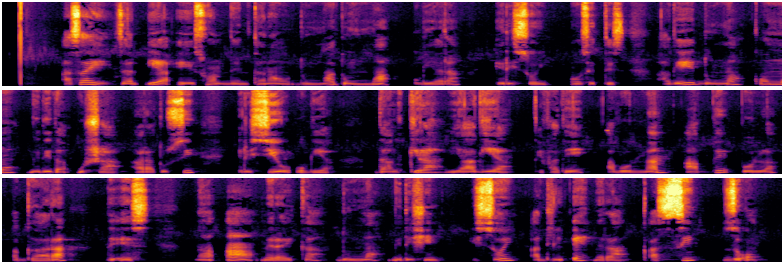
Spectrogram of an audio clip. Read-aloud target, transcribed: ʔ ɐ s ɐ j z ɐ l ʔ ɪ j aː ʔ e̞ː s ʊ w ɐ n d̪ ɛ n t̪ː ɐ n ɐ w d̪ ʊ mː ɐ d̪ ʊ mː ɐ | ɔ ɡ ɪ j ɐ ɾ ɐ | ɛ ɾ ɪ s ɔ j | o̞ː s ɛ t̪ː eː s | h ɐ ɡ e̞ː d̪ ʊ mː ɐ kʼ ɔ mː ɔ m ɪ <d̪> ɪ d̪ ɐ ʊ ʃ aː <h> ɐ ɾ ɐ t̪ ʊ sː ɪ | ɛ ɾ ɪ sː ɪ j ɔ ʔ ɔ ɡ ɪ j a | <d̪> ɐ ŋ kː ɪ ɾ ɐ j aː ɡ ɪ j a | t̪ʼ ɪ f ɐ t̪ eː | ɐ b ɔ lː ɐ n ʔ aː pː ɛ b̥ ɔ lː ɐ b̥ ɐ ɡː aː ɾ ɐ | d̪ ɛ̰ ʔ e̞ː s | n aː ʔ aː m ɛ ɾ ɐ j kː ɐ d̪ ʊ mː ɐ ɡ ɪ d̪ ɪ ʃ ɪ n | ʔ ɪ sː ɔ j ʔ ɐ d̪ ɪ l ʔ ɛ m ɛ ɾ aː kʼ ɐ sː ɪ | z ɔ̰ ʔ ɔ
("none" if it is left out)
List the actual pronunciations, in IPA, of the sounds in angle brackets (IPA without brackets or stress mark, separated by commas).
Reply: d̪, h, d̪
